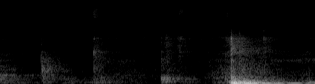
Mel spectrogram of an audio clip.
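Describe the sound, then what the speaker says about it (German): A wooden door fitted with a new rubber seal swings shut in a carpentry workshop, a few soft knocks and handling sounds leading to one firm, muffled thud near the end. "Jetzt ist die Dichtung drinnen und jetzt mache ich die Türe zu."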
